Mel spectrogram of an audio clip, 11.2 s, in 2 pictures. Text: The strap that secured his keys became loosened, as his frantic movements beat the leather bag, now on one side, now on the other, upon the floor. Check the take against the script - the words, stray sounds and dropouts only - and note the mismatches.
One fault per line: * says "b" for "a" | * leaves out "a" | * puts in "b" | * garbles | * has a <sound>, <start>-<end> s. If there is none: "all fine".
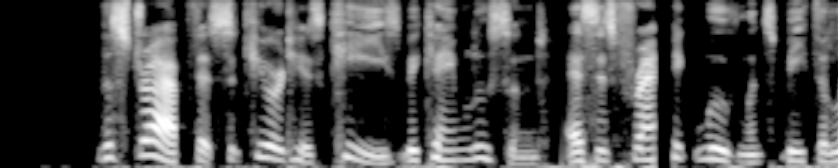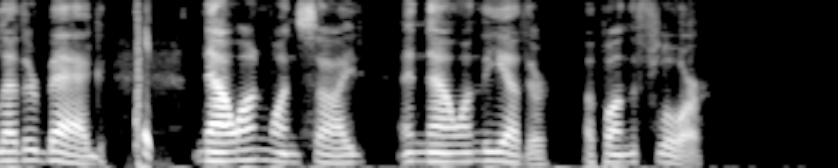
* has a dropout, 4.4-4.5 s
* has a chirp, 6.5-6.6 s
* puts in "and"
